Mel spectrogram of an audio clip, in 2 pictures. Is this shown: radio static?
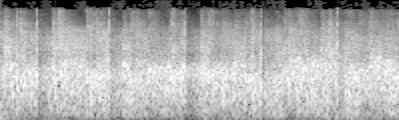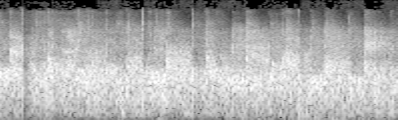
no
